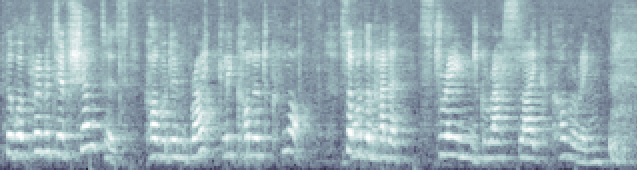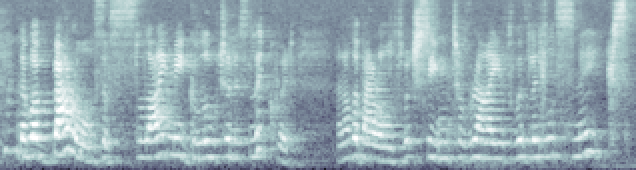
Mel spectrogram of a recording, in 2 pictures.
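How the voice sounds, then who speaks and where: A woman's voice: on the high side, normal speed, lightly acted. A woman playing a polite, earnest, admiring film actress in a live comic radio parody. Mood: solemn narration. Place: theatre stage. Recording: echoey stage, distant mic, faint noise.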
